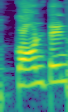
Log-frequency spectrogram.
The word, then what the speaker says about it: content: training two two syllables when I pronounce this as con tent it means ingredient or index when I pronounce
